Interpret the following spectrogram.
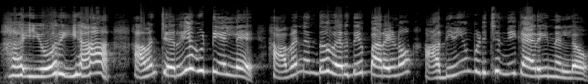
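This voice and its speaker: A woman's voice: very high-pitched, lively intonation, moderate pace, fairly bright tone. A woman voicing a patient, teasing young mother in a cartoon, soothing and coaxing. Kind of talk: cartoon voice acting.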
